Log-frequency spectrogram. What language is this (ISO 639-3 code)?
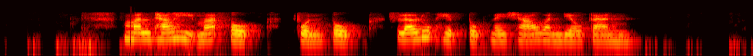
tha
